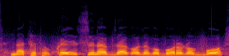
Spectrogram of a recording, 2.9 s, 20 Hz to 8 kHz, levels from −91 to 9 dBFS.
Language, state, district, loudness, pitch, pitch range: Kokborok, Tripura, West Tripura, -13 LUFS, 165 Hz, 160-175 Hz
